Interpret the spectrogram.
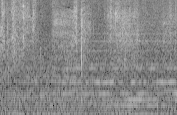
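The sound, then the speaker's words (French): A loud, dense suspense jingle plays steadily, with sustained droning tones over a rumbling low end, building tension without any voices; a show's dedicated sound design played while a paper bearing a name is chosen. “Et vous ne direz pas le nom qui apparaît sur le papier tout de suite, puisque nous avons un habillage spécifique pour faire croire qu'il y a du suspense.”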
